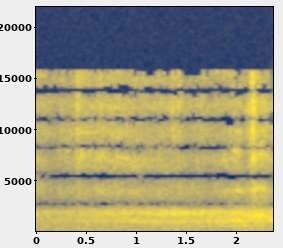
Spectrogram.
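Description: Steady outdoor background noise: a constant, even rush with no distinct events.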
